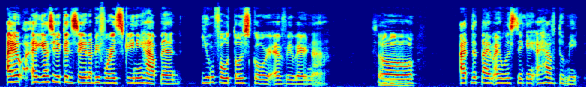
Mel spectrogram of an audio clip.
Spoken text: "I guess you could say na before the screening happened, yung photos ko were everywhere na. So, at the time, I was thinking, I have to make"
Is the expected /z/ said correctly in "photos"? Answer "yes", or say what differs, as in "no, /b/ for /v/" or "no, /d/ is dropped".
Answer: no, /s/ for /z/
